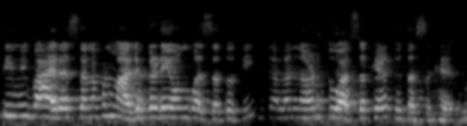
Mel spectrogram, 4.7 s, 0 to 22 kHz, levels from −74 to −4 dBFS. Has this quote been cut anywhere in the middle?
yes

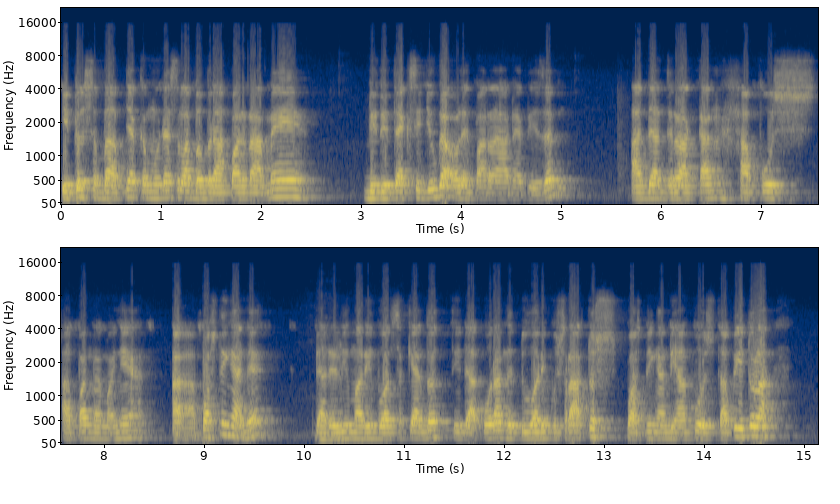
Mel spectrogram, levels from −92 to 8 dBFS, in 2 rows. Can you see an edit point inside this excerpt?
no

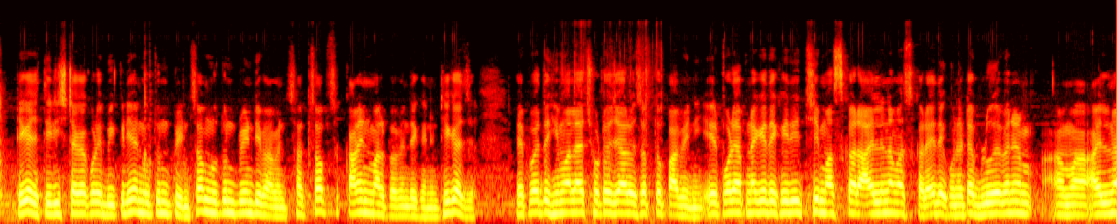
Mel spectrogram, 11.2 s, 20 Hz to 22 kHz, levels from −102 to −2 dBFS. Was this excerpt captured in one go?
yes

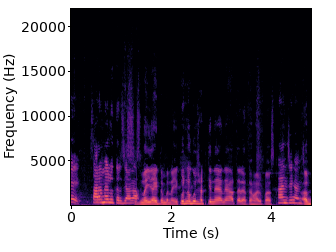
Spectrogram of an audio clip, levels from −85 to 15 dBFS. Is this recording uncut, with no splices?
yes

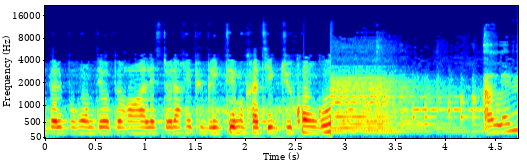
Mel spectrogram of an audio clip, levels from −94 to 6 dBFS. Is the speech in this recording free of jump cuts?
no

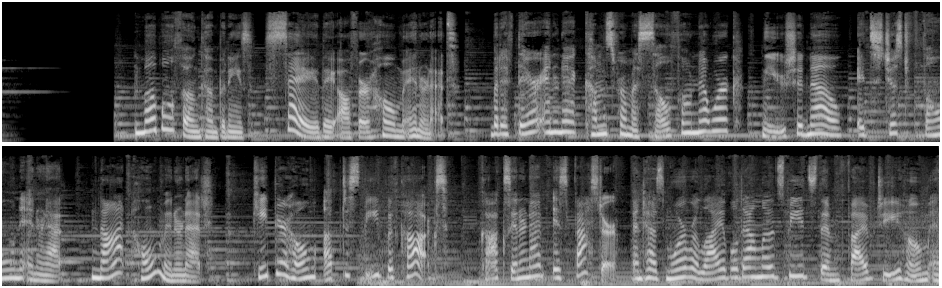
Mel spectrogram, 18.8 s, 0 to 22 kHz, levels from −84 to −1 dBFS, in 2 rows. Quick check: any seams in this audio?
yes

